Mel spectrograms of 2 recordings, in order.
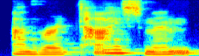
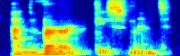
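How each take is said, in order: First: The third syllable has an 'eye' vowel. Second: Stressed on 'ver', with a short 'i' vowel. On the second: "and British"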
